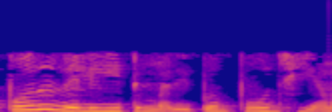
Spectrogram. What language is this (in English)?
Tamil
